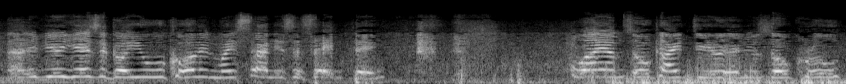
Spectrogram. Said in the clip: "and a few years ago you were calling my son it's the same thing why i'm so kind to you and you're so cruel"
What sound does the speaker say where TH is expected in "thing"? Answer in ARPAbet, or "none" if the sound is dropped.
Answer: TH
